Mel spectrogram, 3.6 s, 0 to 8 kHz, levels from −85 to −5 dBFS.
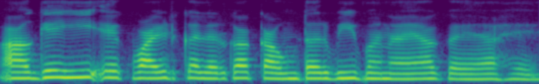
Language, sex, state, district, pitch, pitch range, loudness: Hindi, female, Uttar Pradesh, Jyotiba Phule Nagar, 205 Hz, 195-220 Hz, -18 LUFS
